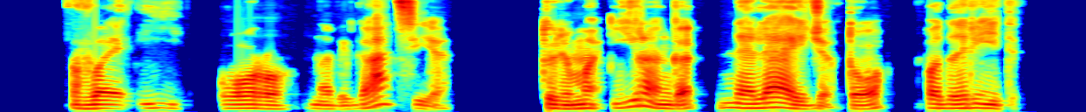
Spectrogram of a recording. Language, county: Lithuanian, Vilnius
